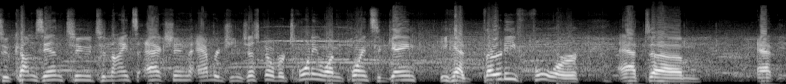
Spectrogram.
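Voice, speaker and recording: A man doing live radio play-by-play of a basketball game, in clipped running phrases. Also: sits high. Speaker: radio play-by-play sports announcer. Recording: noisy live gym broadcast. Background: gymnasium ambience, bouncing basketballs.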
